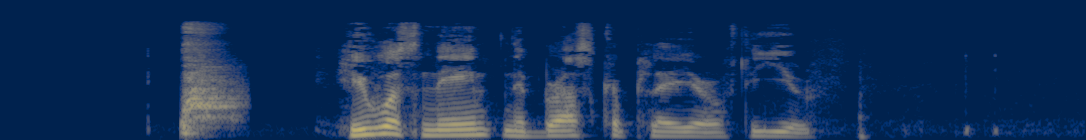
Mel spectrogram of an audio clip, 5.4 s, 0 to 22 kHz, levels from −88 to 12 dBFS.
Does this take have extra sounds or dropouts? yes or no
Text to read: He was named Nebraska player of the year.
yes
